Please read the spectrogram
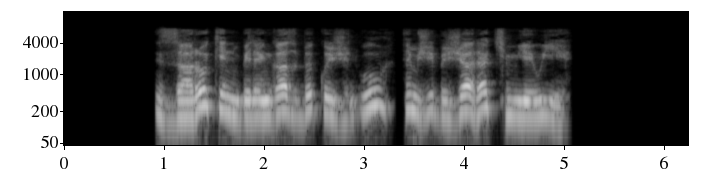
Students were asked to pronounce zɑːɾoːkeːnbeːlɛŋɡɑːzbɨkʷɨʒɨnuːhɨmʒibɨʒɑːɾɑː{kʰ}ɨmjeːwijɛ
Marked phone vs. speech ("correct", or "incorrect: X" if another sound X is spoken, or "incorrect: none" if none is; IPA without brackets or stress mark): correct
